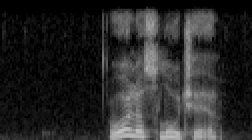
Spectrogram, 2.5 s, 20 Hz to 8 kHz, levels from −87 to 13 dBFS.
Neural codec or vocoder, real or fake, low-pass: none; real; 7.2 kHz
